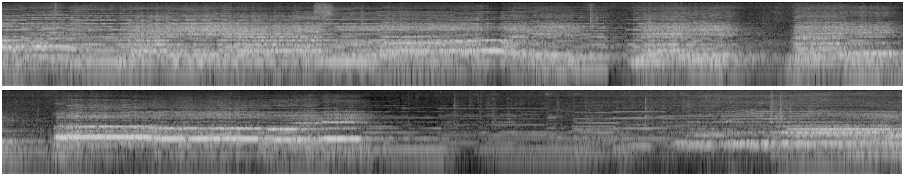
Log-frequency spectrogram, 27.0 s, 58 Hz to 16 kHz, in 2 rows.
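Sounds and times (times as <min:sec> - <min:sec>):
choir chanting: 0:00.0 - 0:19.7, 0:22.7 - 0:27.0.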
